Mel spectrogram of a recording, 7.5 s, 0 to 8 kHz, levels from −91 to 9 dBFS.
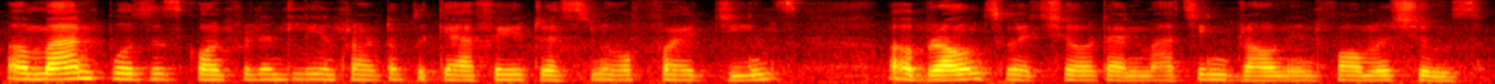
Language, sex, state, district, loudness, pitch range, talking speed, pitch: English, female, Karnataka, Bangalore, -21 LUFS, 160-180 Hz, 175 wpm, 170 Hz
